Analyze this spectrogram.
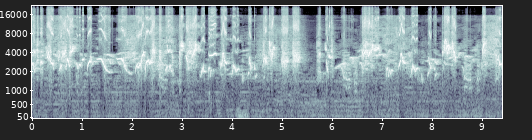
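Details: Black-breasted Oriental magpie-robin from East Java in a masteran recording: a dense, continuous warbling song of wavering whistles, trills and scratchy notes, with a steady low hum behind it.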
